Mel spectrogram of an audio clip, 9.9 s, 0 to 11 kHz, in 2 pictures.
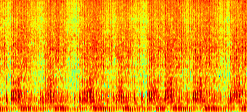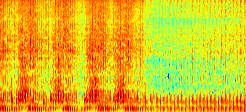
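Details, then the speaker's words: Freshly rebuilt 1999 Honda 400EX single, started with choke after sitting two days, throttle blipped about twice a second for break-in, then a steady idle: revs cleanly with no knocks or rattles and no smoke. Normal idle and throttle response. "man that sounds good no smoke coming out the back so we're still good there sounds really good"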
